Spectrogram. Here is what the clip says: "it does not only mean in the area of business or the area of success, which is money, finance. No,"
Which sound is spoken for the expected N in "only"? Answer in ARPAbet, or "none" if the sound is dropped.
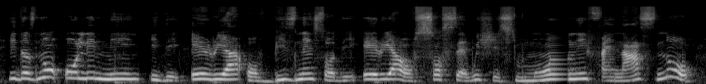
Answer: N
